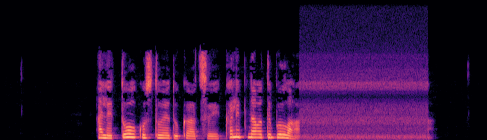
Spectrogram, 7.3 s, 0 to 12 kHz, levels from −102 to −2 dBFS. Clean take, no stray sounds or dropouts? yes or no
yes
